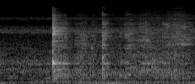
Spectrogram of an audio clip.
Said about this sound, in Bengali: এইভাবে একটু নাড়িয়ে নেব যাতে না তলায় লেগে যায়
